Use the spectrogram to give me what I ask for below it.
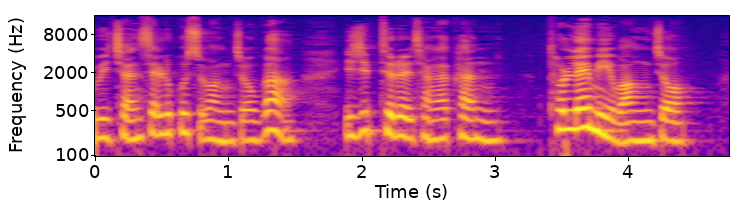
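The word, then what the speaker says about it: Ptolemy: 라 그리고 남쪽 이집트를 톨레미 내 혹은 프톨레미 라고 하는데 영어발음 하게 따라서 pe 를 읽으며 프톨레미 읽지 않으면 톨레미 로 읽습니다 톨레미 뭐 포털 라임이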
